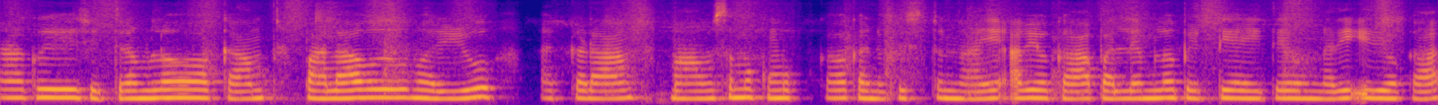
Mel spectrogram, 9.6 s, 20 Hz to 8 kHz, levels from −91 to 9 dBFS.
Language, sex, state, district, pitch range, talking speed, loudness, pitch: Telugu, female, Andhra Pradesh, Chittoor, 215-230 Hz, 120 wpm, -14 LUFS, 220 Hz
